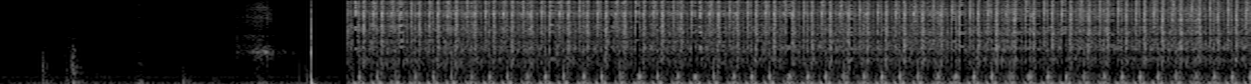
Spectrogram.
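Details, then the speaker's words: Finished double-acting Stuart model steam engine running on air: steady chuffing about three to four beats a second with a light rod knock in the rhythm. "well the engine is finished together running runs reasonably well as you can probably hear it has a little bit of a rod knock"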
